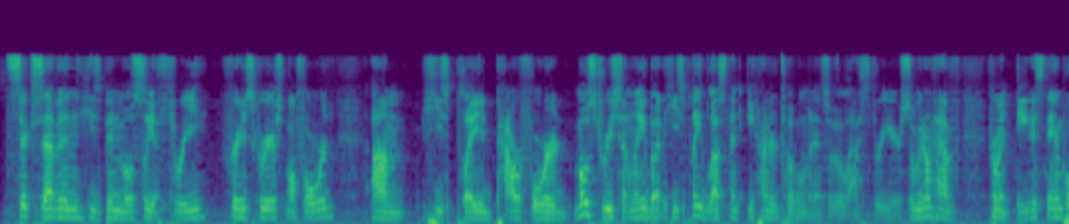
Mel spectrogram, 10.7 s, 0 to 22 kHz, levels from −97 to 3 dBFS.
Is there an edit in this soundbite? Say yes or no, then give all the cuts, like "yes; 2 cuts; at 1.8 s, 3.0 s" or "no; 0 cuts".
no; 0 cuts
